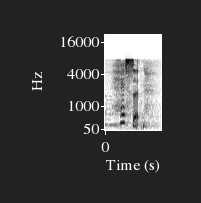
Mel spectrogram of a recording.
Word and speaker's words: hesed: He calls him, he is my hesed, my steadfast love, verse 2. My steadfast love. If you use the Hebrew word, it's only two syllables, hesed.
